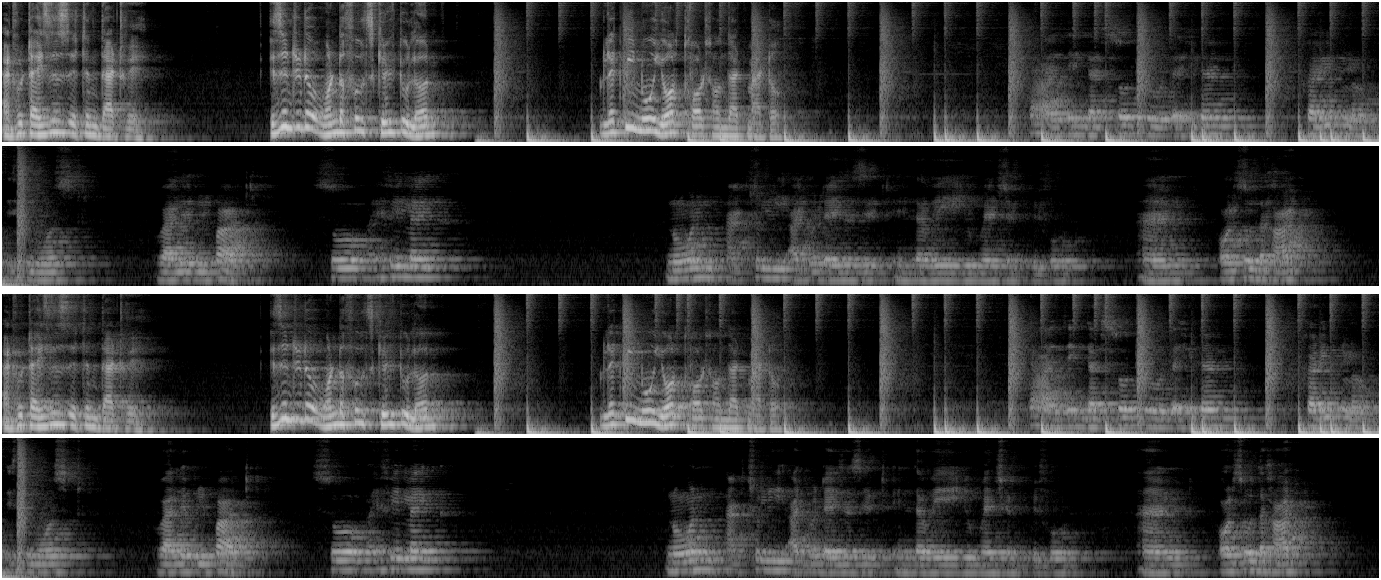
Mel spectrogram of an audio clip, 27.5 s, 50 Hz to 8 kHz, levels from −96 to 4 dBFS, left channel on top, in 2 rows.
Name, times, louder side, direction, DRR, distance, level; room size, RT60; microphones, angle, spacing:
voice 1, 0.0-1.4 2.7-4.4 6.0-7.8, left 2 dB, 85° left, 14 dB, 1.2 m, -26 dB
sound 1, 4.7-14.0, equal, 10° right, 0.8 m, -33 dB
voice 2, 10.3-12.3 13.0-14.4 15.3-16.3 16.9-18.1 20.4-24.5 25.1-25.6 25.9-26.7, right 1 dB, 55° right, 5 dB, 5.7 m, -42 dB
20.0 x 16.5 x 9.4 m, 0.89 s
head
